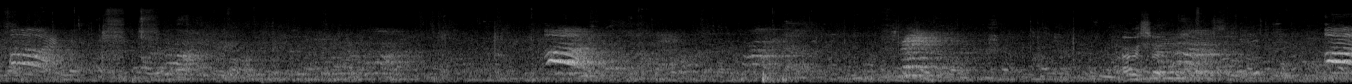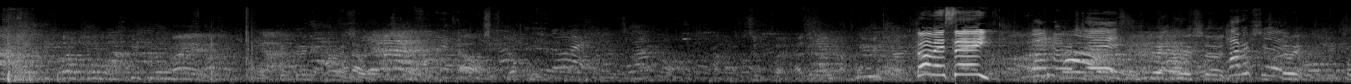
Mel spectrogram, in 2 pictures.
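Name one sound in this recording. Voices of a crowd murmur and call out in a large echoing hall.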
